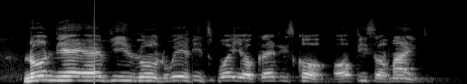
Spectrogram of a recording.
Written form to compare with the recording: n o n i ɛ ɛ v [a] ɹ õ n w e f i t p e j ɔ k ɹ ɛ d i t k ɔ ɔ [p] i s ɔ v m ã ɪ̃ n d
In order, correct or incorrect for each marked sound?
incorrect: i, correct

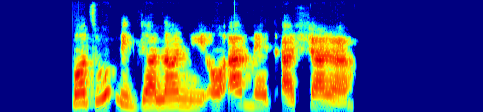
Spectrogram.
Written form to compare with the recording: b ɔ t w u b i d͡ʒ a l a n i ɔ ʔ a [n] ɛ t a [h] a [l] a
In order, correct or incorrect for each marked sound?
incorrect: m, incorrect: ʃ, incorrect: ɾ

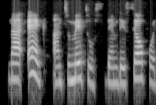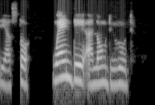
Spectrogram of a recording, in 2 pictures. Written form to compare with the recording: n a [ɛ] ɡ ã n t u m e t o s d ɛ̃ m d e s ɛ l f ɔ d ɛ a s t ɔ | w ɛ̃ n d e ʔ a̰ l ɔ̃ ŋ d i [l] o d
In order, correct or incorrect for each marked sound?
correct, incorrect: ɹ

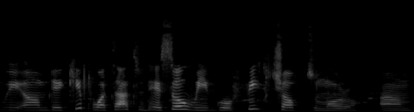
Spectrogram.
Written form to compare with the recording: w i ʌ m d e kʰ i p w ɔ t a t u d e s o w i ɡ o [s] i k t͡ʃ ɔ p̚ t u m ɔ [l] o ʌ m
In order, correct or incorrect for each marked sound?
incorrect: f, incorrect: ɹ

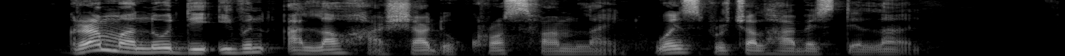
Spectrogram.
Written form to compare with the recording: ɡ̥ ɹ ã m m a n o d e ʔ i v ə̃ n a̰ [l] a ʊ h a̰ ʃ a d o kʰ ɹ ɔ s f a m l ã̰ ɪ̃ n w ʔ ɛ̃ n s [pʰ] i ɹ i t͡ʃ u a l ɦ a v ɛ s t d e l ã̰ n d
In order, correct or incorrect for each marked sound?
correct, incorrect: p

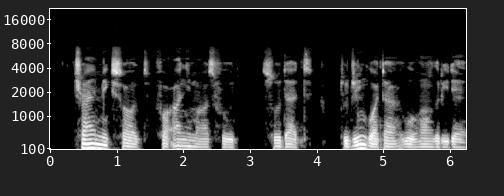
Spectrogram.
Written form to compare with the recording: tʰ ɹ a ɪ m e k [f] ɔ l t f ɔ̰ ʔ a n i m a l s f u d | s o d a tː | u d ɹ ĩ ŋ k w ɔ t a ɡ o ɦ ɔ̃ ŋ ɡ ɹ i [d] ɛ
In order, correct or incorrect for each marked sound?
incorrect: s, correct

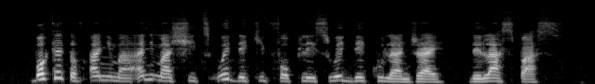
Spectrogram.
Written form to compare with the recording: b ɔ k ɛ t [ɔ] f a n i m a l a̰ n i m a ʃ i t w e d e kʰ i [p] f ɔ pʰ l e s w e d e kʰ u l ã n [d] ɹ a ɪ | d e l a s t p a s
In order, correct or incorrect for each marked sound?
correct, correct, correct

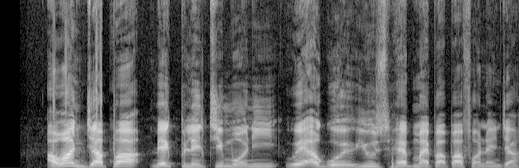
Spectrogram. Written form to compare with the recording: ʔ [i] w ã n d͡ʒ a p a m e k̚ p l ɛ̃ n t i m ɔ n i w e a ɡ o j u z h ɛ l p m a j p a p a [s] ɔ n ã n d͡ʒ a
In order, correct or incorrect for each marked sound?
incorrect: a, incorrect: f

